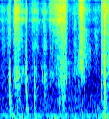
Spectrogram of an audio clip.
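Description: Near silence with a few faint rustles of a sheet of paper being handled and laid down on a work surface.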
